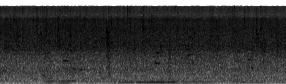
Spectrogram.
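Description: Steady dense patter of hail or heavy rain drumming over a sheltered car, a constant loud hiss with no breaks, alongside a low hum.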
